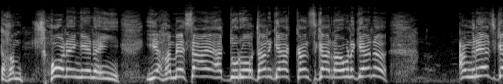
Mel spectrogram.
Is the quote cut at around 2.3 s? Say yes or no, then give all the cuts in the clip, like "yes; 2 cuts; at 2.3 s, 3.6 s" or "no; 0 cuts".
no; 0 cuts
